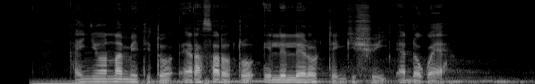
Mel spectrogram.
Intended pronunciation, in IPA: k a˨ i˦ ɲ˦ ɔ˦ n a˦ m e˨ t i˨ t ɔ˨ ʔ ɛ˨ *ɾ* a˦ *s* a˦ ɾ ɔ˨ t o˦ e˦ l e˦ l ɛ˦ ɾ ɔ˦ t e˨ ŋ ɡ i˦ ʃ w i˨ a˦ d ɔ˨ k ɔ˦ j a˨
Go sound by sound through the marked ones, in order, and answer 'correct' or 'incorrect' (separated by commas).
correct, correct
